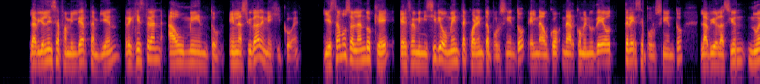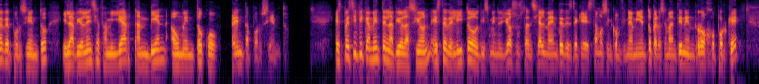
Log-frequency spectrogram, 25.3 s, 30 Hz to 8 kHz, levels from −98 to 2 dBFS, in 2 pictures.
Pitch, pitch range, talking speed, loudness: 125 Hz, 115-145 Hz, 125 wpm, -22 LUFS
